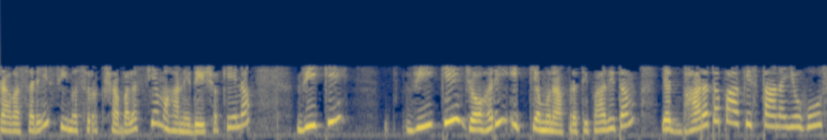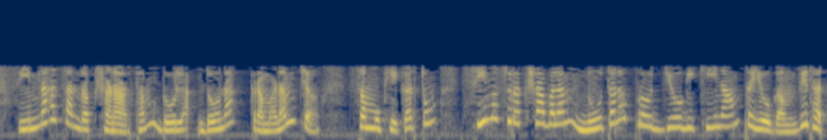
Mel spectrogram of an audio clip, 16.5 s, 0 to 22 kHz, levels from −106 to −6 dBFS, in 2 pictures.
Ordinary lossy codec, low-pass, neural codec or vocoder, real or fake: none; 3.6 kHz; none; real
